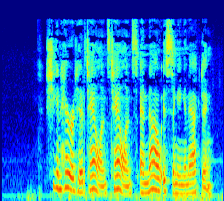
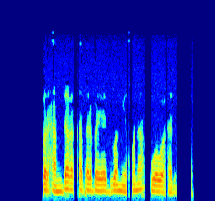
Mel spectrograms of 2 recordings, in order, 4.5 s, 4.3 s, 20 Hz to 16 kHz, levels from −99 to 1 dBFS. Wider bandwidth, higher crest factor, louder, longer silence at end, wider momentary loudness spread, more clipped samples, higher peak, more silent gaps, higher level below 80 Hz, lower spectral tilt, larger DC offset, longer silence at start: first, 11.5 kHz vs 7.8 kHz; about the same, 18 dB vs 18 dB; first, -21 LUFS vs -25 LUFS; second, 0.25 s vs 0.45 s; about the same, 7 LU vs 6 LU; neither; about the same, -6 dBFS vs -8 dBFS; second, none vs 2.91-3.01 s, 3.54-3.81 s; first, -48 dBFS vs -76 dBFS; second, -4 dB/octave vs -9.5 dB/octave; neither; second, 0.6 s vs 0.85 s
